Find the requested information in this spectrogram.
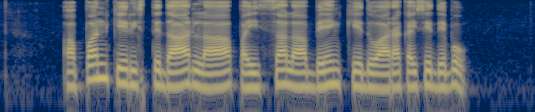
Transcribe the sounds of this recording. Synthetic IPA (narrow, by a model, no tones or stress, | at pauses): ɐpənkeɾɪst̪ed̪aːɾlapɐɪsalabẽːŋkːed̪ʊwaːɾakɐɪsed̪eːboː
